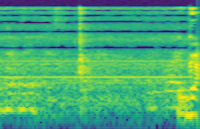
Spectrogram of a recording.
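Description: A man's voice in short snatches over a steady hum, with a single sharp click a little under a second in.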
